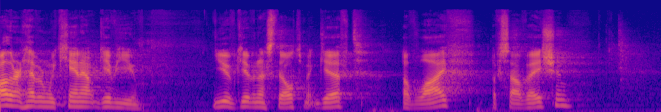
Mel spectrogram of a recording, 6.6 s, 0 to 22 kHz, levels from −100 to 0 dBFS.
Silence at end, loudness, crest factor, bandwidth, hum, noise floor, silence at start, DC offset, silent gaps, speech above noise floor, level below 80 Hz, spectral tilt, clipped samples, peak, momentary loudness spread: 0.35 s; -38 LUFS; 24 dB; 16 kHz; none; -67 dBFS; 0 s; under 0.1%; none; 28 dB; -82 dBFS; -1.5 dB/octave; under 0.1%; -18 dBFS; 17 LU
